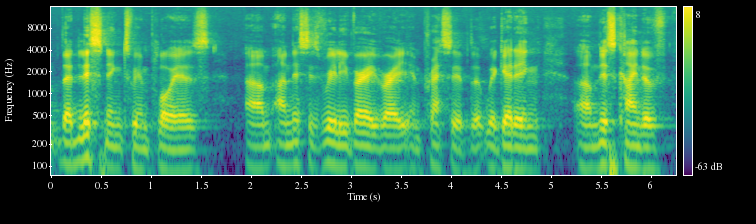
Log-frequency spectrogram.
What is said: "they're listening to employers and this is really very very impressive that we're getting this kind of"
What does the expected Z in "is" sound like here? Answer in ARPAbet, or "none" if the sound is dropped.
Z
